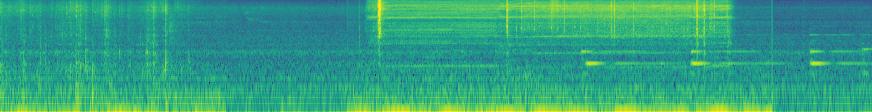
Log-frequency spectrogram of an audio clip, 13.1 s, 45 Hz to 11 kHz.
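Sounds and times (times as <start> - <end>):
camera motor whirring: 5.2 - 11.1
camera shutter clicks: 5.4 - 11.1
soft piano notes: 8.7 - 13.0.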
